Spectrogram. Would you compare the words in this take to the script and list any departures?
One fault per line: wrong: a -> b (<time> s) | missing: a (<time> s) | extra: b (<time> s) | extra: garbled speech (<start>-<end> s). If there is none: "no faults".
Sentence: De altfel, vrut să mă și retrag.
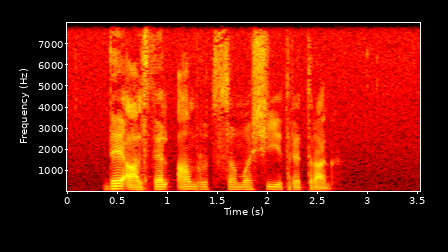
extra: am (1.1 s)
